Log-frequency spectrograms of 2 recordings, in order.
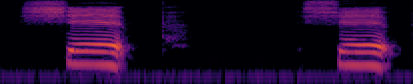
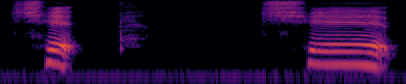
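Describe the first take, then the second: First: "ship" with a smooth, hissing sh held from the back; sh sound demo. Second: "chip" with a sharp, forward ch, the tongue pushed toward the front; stop-then-release ch at the start of "chip"; ch sound demo. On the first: Teacher contrasting "ship" with "chip" for students. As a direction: let the sh in "ship" flow with no stop. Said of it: "Do you notice that subtle difference?". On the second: Teacher showing students the forward ch in "chip". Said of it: "With the C H sound, it's more forward in your mouth". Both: Shown as a demonstration.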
